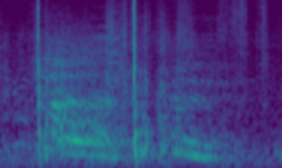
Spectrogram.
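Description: Two tennis ball strikes off a racket, under a second apart, each followed by a player's grunt that falls in pitch.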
